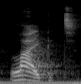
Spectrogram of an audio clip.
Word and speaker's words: liked: Like, liked, som de T também, porque termina com som de K.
